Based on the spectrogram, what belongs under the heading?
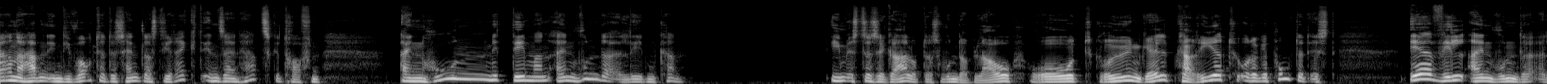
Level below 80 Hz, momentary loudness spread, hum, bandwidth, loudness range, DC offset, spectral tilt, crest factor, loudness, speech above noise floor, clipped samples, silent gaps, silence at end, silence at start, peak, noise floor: -64 dBFS; 12 LU; none; 17 kHz; 8 LU; under 0.1%; -6.5 dB/octave; 20 dB; -21 LUFS; 49 dB; under 0.1%; none; 0 s; 0 s; 0 dBFS; -69 dBFS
